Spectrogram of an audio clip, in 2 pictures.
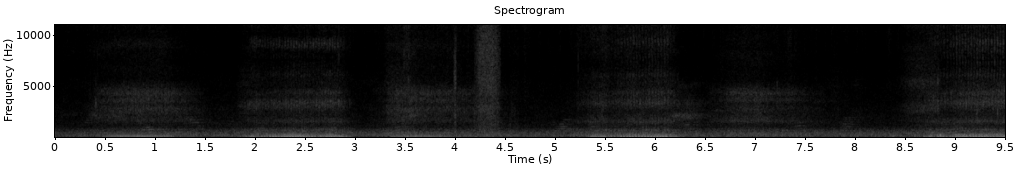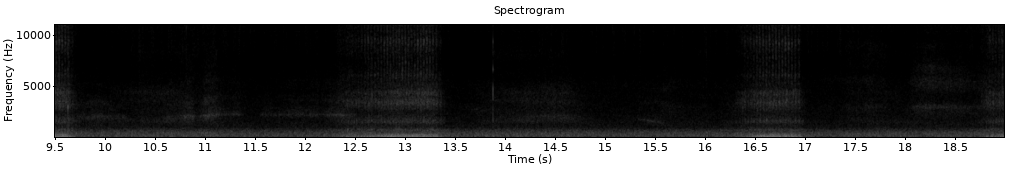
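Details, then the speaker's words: Sister who snores a lot, sleeping: low, rumbling snores repeating about every four seconds, roughly 16 a minute, over steady room noise. "You guys can't hear my sister sleeping. Turn up your volume. My sister snores a lot."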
